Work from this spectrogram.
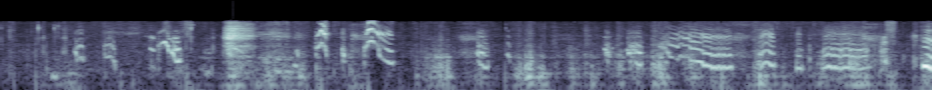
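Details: Several Wolfspitz (Keeshond) puppies from a B litter give thin, rising squeaky whimpers and short yelps scattered through the recording, mixed with shuffling and a person speaking.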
